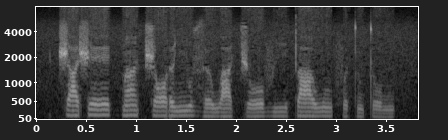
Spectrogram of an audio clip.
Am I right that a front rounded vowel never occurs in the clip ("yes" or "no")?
yes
